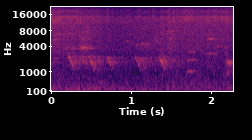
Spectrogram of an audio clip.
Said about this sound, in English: So, bellbird. There's Tui there. Yeah. Sounds like a grumpy Tui. Yeah, and there was saddleback flew past. So I think I can hear some saddleback in the background there.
